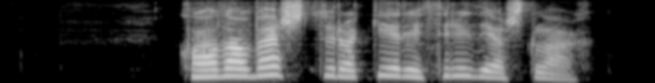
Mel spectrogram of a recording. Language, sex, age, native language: Icelandic, female, 50-59, Icelandic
